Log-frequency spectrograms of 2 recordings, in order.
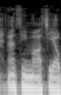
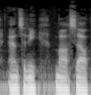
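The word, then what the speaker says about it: Anthony Martial: on pronunciation of them I keep calling him anthem RTL but in fact his name is Anthony Marcel so I have to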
